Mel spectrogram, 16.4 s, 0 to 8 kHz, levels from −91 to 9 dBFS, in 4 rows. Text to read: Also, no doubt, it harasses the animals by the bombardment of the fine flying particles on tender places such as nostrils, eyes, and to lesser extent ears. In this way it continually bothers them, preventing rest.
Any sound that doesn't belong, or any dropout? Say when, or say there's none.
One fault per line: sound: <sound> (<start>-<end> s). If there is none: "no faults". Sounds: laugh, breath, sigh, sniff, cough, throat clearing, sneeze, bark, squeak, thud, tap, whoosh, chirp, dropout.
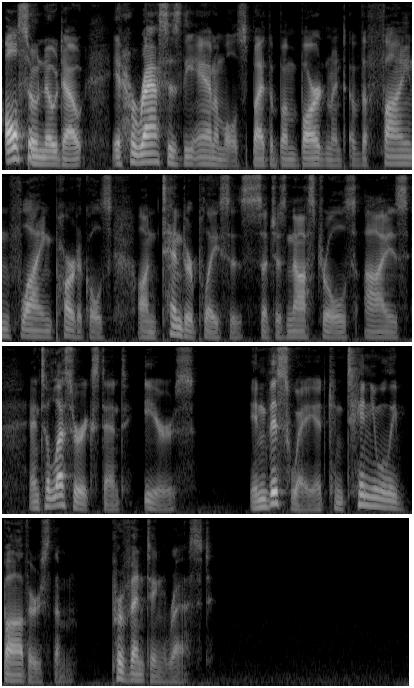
no faults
